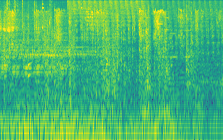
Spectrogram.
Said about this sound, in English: Sounds of the machines coming to life began to rise, just like back in the hospital.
